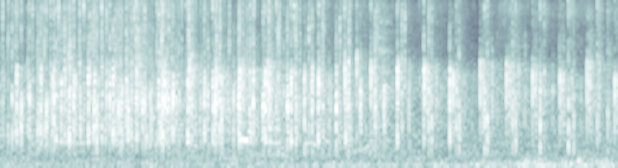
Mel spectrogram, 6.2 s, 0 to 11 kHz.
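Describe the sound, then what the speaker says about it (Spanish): Audience applause at an International Cocoa Day event in 2018, greeting the director of a chocolate and cocoa museum: steady, dense clapping from a crowd, loud and close, sustained throughout before thinning slightly at the end. "y para quien les pido un fuerte aplauso"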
